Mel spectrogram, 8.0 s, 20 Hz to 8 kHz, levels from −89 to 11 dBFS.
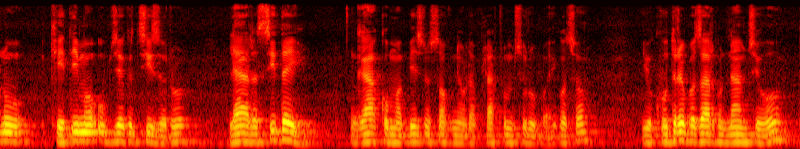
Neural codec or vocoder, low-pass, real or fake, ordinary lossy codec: none; 7.2 kHz; real; none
